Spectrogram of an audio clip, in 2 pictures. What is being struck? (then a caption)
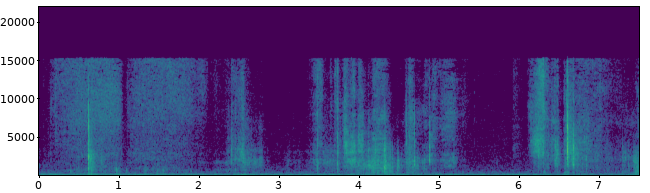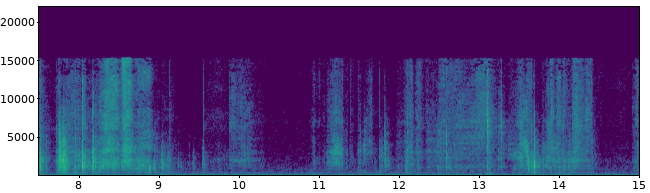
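Paper phone book. Fingertips rub the thin paper pages of an open phone book, then lift and flip several of them. Soft, bright rustling and crinkling comes in uneven bursts, with short crisp flicks as the pages turn, all at a quiet level.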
